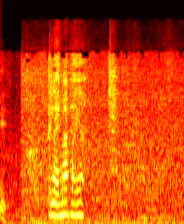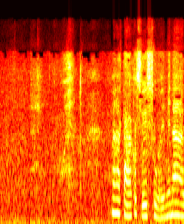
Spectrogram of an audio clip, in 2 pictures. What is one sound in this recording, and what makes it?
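A middle-aged woman speaks close by in a sorrowful, tearful voice.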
